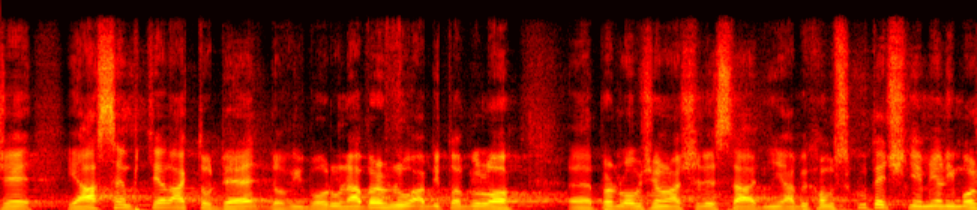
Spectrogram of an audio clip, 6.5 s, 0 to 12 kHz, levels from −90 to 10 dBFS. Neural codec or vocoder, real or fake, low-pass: codec, 44.1 kHz, 7.8 kbps, DAC; fake; 10.8 kHz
